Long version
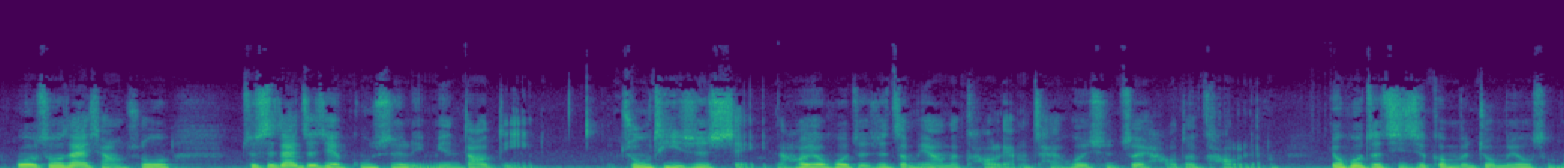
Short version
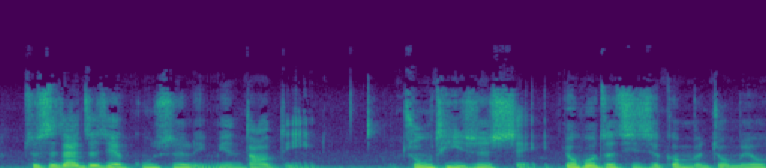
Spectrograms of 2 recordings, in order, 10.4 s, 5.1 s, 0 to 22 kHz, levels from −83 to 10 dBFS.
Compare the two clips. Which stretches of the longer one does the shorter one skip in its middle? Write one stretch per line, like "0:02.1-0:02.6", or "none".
0:05.2-0:08.8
